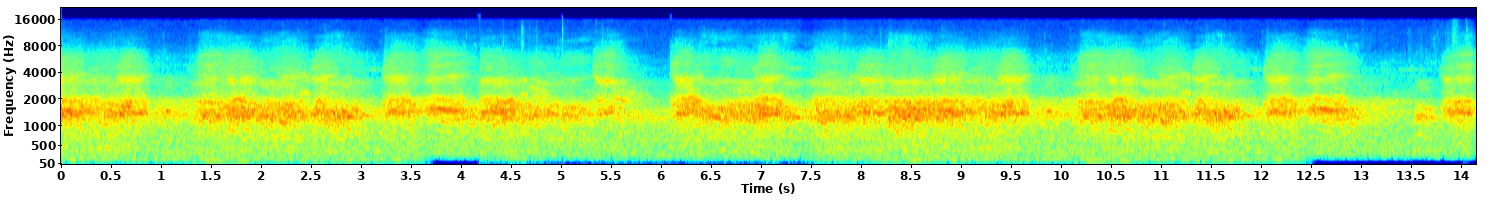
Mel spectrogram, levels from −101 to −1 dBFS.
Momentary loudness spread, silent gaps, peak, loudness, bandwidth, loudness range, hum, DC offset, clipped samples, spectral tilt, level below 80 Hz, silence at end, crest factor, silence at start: 7 LU; none; -8 dBFS; -22 LUFS; 16 kHz; 2 LU; none; under 0.1%; under 0.1%; -1 dB/octave; -66 dBFS; 0 s; 14 dB; 0 s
